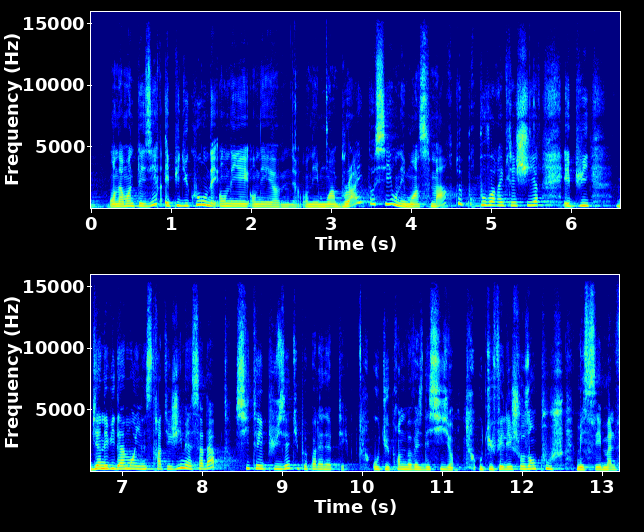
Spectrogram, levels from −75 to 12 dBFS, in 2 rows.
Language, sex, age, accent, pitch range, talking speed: French, female, 40-59, French, 180-230 Hz, 295 wpm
